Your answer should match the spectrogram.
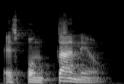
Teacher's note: en sílabas identificamos Cuál es la sílaba tónica yo digo espontáneo entonces la sílaba tónica es ta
